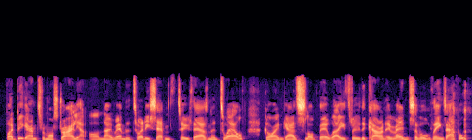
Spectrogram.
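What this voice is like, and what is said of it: Put-on Australian accent. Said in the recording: “I'll try an Australian accent.”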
